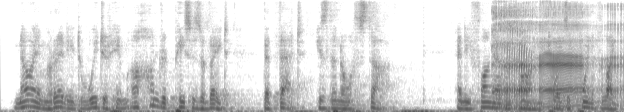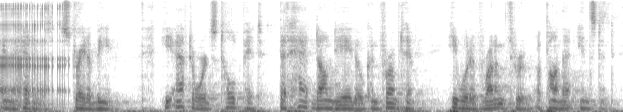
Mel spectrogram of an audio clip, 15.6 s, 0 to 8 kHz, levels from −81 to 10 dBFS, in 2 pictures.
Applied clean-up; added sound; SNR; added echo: none; Burping, eructation; 1 dB; reverberation time 0.9 s.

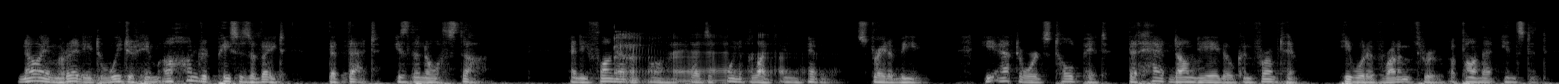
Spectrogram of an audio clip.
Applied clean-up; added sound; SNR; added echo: neural mask model DeepFilterNet 3.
